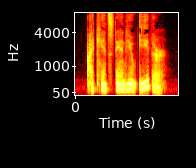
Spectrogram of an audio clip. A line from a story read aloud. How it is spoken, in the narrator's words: whispered in his ear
